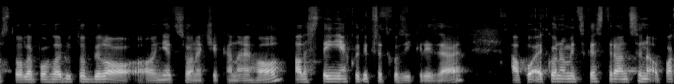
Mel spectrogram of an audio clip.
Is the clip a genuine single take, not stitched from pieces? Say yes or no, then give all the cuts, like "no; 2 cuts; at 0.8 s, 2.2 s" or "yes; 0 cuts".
yes; 0 cuts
